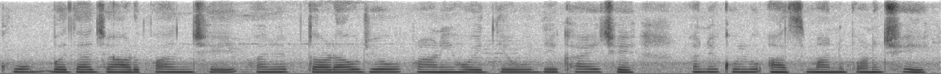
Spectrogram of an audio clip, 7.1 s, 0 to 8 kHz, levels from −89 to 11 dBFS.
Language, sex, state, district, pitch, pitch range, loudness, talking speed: Gujarati, female, Gujarat, Valsad, 265 Hz, 260-275 Hz, -20 LUFS, 145 wpm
